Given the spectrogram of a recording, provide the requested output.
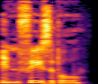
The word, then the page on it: infeasible: British English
